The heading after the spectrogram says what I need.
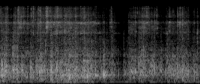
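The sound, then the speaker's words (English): Raffle tickets are being mixed inside a popcorn can, making a continuous, fairly loud rustling rattle. The paper churns steadily with only a brief dip, and no one speaks. “It's a popcorn can. And he's mixing them all. Mix them all up.”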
